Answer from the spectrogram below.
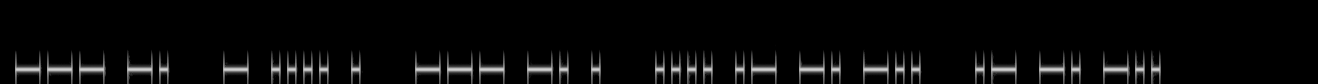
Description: Morse code, heard as a keyed tone, about 15 wpm, 700 Hz. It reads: ON THE ONE HAND AND
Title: Sets of 5 Words Encore2 15wpm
